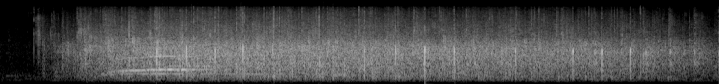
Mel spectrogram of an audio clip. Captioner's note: applause and Cheering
